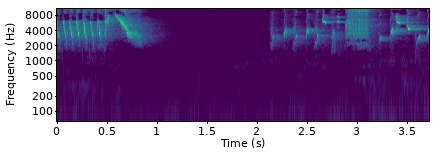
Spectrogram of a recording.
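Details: European goldfinch in breeding condition sings campero-style: a buzzy trill ending in a downslurred note, a second of silence, then fresh twittering with a harsh rasping note.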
